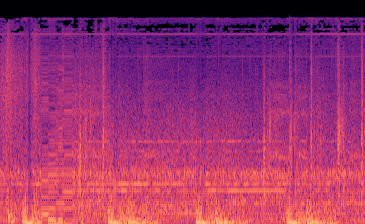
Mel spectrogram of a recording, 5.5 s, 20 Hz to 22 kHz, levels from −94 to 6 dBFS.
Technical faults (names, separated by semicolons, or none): hard clipping; robotic sound from repeated short buffers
